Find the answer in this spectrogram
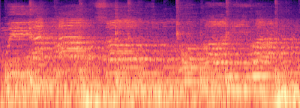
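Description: Choir singing with instrumental backing, the voices holding long notes.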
